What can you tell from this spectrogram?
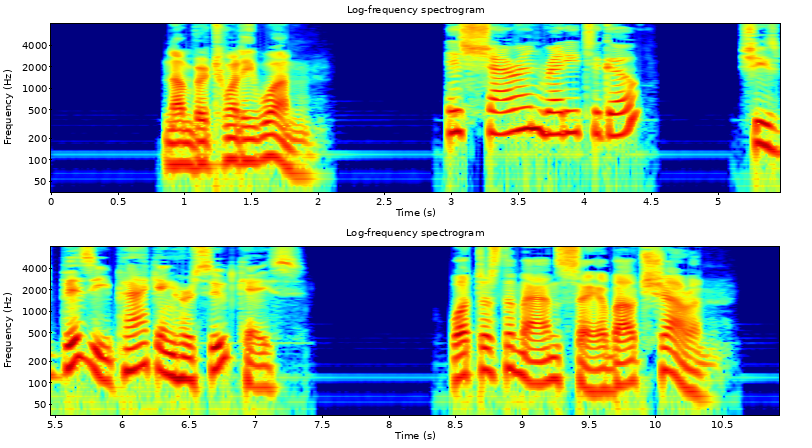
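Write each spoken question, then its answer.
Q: What does the man say about Sharon?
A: She is busy packing her suitcase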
